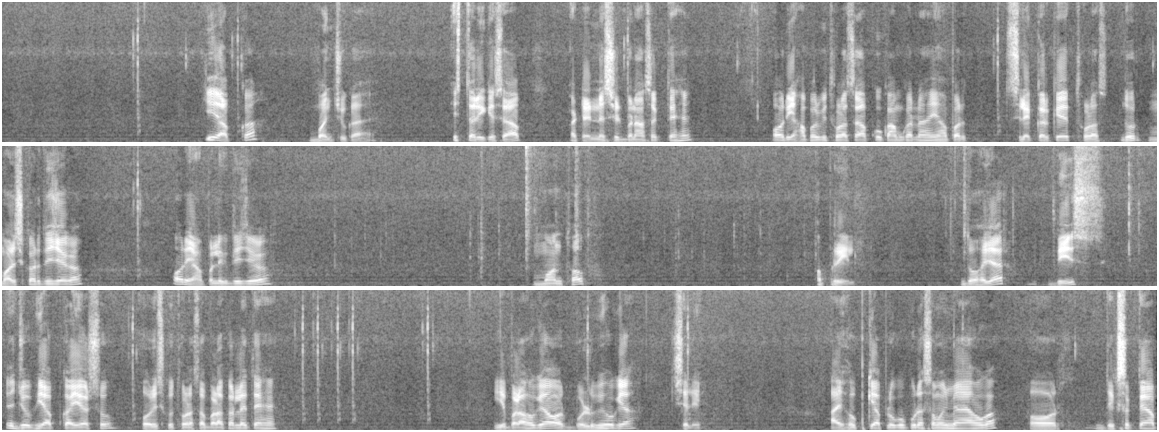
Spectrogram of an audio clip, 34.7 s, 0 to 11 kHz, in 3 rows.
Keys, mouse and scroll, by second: 1.7 click, 6.3-7.5 drag, 9.9-11.8 drag, 14.6-21.0 typing, 24.4 click, 32.7-33.9 drag.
